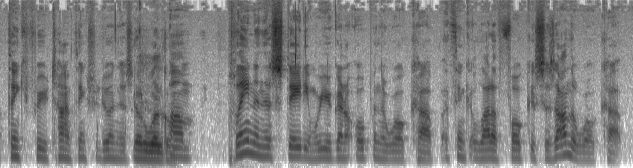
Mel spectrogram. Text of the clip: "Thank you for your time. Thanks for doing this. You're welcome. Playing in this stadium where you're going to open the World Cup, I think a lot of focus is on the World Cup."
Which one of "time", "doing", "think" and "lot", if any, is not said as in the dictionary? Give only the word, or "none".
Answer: none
